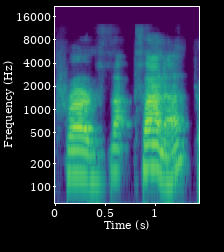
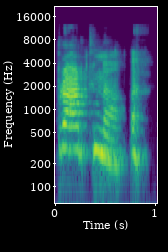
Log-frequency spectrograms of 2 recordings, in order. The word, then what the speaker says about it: Prarthana: And it's a K-12 school called Prarthana. Am I pronouncing that right? – Kind of. Prarthana.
